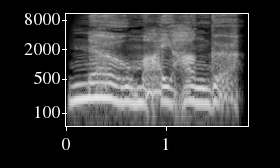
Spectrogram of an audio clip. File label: Female Sanlayn Attack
